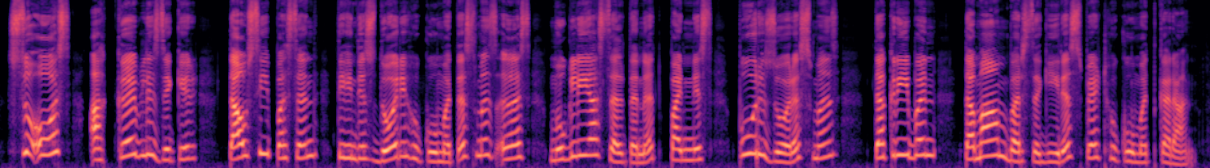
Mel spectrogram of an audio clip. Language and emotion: Kashmiri, neutral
